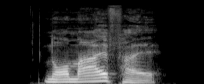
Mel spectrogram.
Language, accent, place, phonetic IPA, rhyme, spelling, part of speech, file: German, Germany, Berlin, [nɔʁˈmaːlˌfal], -aːlfal, Normalfall, noun, De-Normalfall.ogg
- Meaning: rule (normal case)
